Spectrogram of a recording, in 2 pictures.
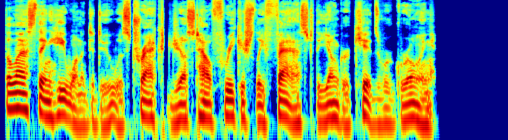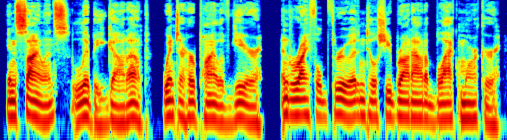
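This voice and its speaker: A man with a deep voice narrates an audiobook. The delivery is scripted, dramatic storytelling, recorded in a very dry studio. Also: moderate pace, darkish tone, no room sound.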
